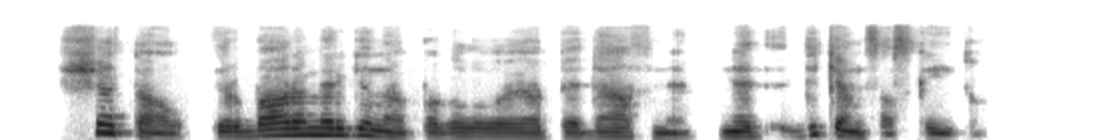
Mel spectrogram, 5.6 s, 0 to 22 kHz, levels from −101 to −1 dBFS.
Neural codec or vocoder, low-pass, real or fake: codec, 44.1 kHz, 7.8 kbps, DAC; 9.9 kHz; fake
